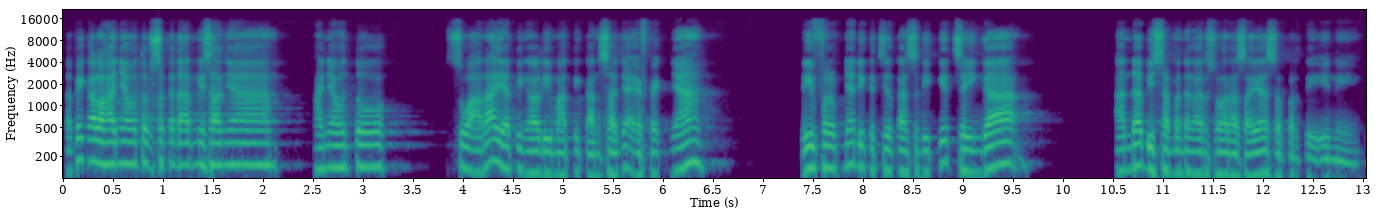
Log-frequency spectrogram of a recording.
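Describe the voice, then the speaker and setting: A man's voice: medium pitch, normal speed, pauses often, mellow. A man presenting an audio equipment tutorial, explaining mixer settings step by step and repeating test syllables into the microphone. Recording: long reverb from an effects unit.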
